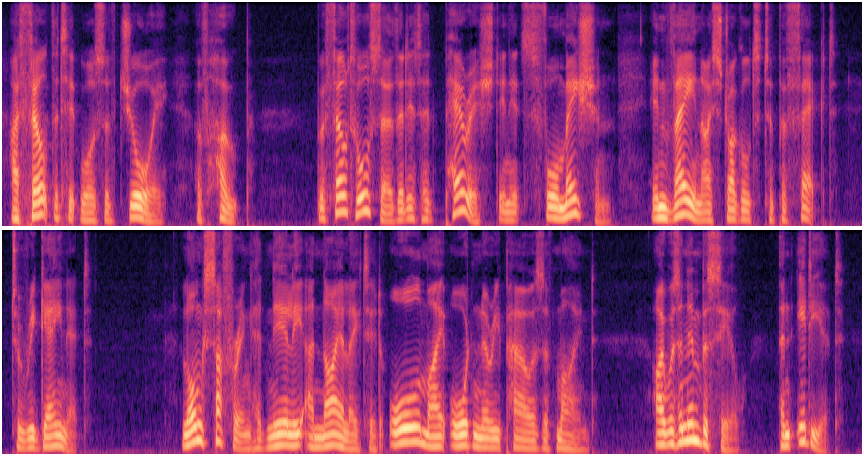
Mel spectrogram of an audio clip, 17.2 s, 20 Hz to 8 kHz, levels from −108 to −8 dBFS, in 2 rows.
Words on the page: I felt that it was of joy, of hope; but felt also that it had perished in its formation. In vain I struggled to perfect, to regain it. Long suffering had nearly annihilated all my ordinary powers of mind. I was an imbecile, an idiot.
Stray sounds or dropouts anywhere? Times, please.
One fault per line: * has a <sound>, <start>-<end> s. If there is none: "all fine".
all fine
